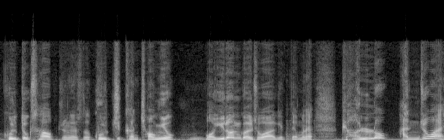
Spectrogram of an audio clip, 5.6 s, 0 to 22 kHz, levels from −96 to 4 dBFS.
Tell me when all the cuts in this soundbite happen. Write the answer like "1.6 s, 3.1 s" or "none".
1.6 s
